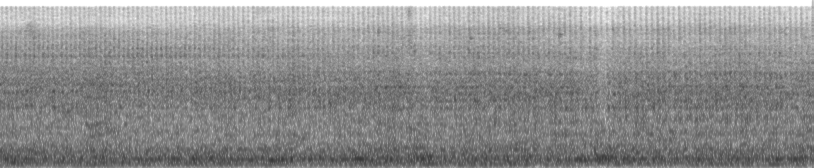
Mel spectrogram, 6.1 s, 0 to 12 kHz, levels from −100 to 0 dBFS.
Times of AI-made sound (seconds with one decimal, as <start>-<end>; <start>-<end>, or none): 0.0-6.1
